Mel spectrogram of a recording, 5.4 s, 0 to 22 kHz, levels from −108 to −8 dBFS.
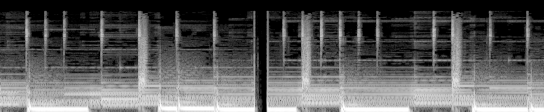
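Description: At 2.54 s the sound drops out until 2.67 s, a hole of about 133 ms. This is a gap at a join of encoded pieces: two separately encoded segments were butted together without trimming, so the tail padding of one frame and the start-up delay of the next both stayed in. The edges are smeared by the codec, so the truly silent part is shorter, and the sound resumes exactly where it stopped.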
